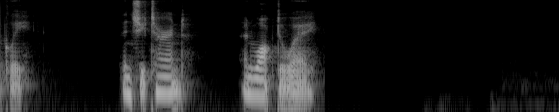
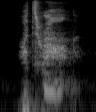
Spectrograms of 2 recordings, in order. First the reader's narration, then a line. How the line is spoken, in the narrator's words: The voice was barely a whisper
